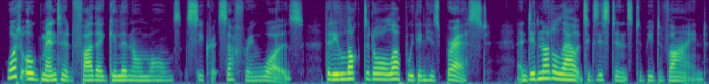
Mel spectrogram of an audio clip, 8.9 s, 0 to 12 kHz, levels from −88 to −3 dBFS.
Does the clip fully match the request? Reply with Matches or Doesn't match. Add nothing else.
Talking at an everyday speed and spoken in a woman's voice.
Matches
